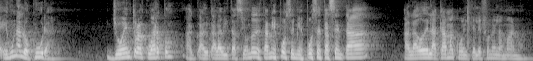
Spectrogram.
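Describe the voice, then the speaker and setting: Pastor recounting his conversion, warm low tone, stop-start storytelling. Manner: storytelling with many restarts, acts out quoted voices. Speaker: pastor, podcast guest. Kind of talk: emotional personal testimony.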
